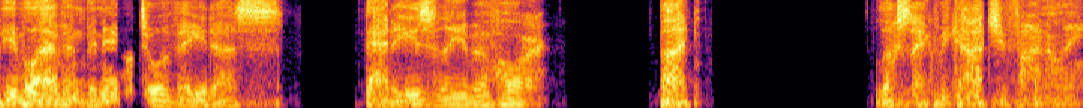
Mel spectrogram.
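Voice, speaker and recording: Putting on a raspy character voice, a man speaks at a fairly low pitch in a monotone, flat intonation, at a moderate pace with long, frequent pauses. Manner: menacing, gloating.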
